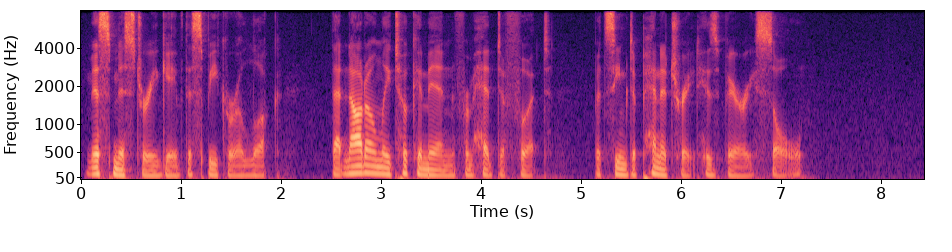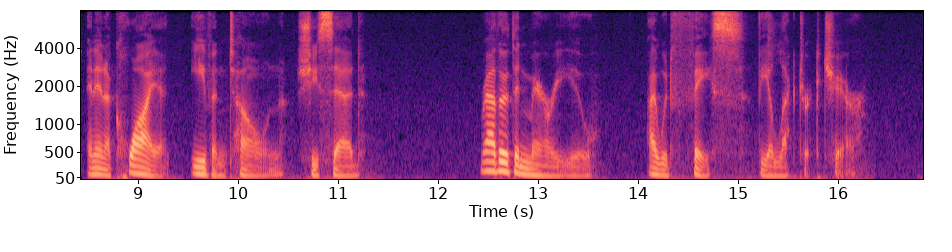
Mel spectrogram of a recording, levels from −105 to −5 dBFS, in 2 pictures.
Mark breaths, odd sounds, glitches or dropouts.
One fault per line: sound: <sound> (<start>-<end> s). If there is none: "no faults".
no faults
